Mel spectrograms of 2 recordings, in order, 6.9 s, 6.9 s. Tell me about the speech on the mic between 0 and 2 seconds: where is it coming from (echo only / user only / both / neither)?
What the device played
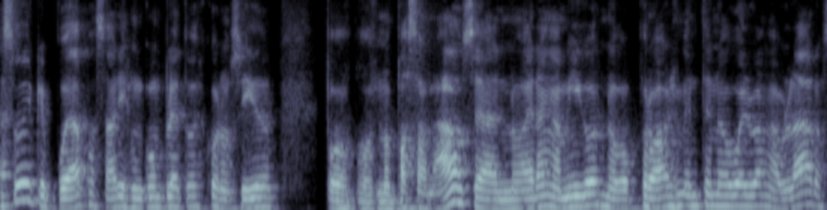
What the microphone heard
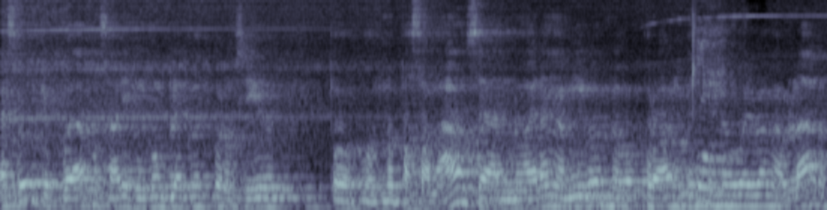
echo only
